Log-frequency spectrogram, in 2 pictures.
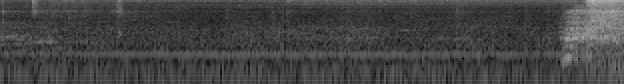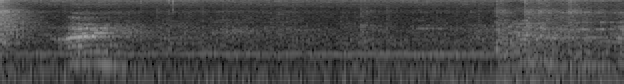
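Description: A single sharp vocal outburst from a person about halfway through, followed by a brief voiced sound, over a steady hum that stops shortly before the end.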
